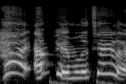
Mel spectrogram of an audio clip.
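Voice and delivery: very high, cheerful, happy little voice. Retelling a phone call that woke them: imitating Pamela Taylor's happy little voice. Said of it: "this happy little voice says".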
